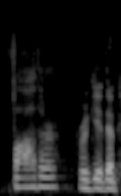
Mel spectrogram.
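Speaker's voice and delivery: soft, subdued prayer; quiet plea. Acted. Jesus praying for his executioners, quiet plea. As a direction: pray it softly, with little voice.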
